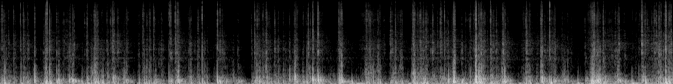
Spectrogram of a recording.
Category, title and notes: Sound effects > Objects / House appliances
Sliding my fingers on a old wood chair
